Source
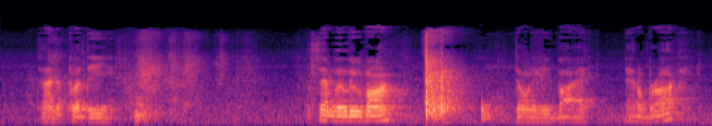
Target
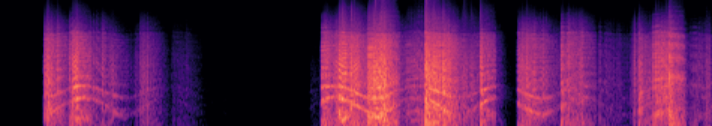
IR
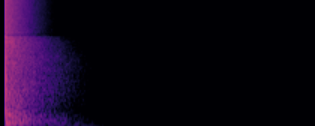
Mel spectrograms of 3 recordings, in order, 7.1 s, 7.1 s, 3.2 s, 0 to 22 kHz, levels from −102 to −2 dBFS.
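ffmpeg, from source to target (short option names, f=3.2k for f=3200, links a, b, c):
-filter_complex "[0:a]agate=range=-40dB:threshold=-42dB:ratio=16:detection=peak,equalizer=f=2.7k:t=o:w=2.9:g=-5.5,acrusher=samples=13:mix=1:aa=0.000001:lfo=1:lforange=13:lforate=2.1,acontrast=30,asoftclip=type=tanh:threshold=-17dB,asetrate=29433,aresample=44100,atempo=1.49831,highpass=f=180:w=0.5412,highpass=f=180:w=1.3066,equalizer=f=190:t=q:w=4:g=-9,equalizer=f=440:t=q:w=4:g=-9,equalizer=f=990:t=q:w=4:g=4,equalizer=f=1.5k:t=q:w=4:g=5,equalizer=f=2.3k:t=q:w=4:g=5,equalizer=f=5k:t=q:w=4:g=6,lowpass=f=6.8k:w=0.5412,lowpass=f=6.8k:w=1.3066,aeval=exprs='0.398*(cos(1*acos(clip(val(0)/0.398,-1,1)))-cos(1*PI/2))+0.0178*(cos(3*acos(clip(val(0)/0.398,-1,1)))-cos(3*PI/2))+0.0501*(cos(7*acos(clip(val(0)/0.398,-1,1)))-cos(7*PI/2))+0.00316*(cos(8*acos(clip(val(0)/0.398,-1,1)))-cos(8*PI/2))':c=same,aecho=1:1:377:0.0841[a];[1:a]atrim=start_sample=2205,atrim=end_sample=6174[b];[a][b]afir=irnorm=-1:irlink=0,aeval=exprs='val(0)*sin(2*PI*850*n/s+850*0.35/1.2*sin(2*PI*1.2*n/s))':c=same,volume=4dB"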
